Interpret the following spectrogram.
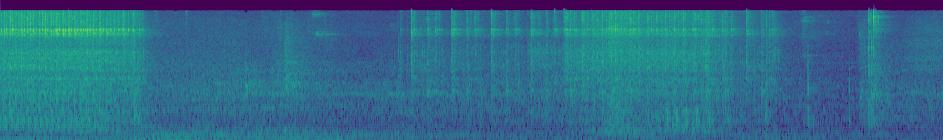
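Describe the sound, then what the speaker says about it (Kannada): A sewing machine stitches along a fused neckline edge in rapid bursts of mechanical clatter, starting and stopping several times, close and fairly quiet. "ಸೊ ಹಿಂಗೆ ಎಡ್ಜಲ್ಲಿ ಸ್ಟಿಚ್ ಮಾಡ್ಕೊಳ್ಳಿ."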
